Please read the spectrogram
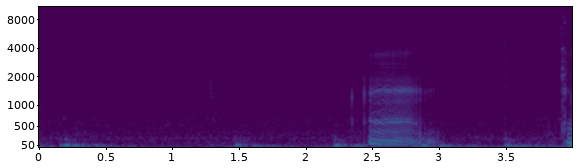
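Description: A few faint clicks from a computer keyboard and mouse as shortcut keys are pressed and the mouse is worked, over a low hum.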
